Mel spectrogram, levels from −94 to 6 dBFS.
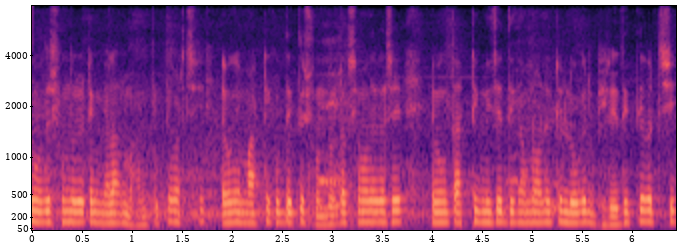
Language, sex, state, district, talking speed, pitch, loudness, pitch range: Bengali, male, West Bengal, Malda, 240 wpm, 135 Hz, -20 LUFS, 130-140 Hz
